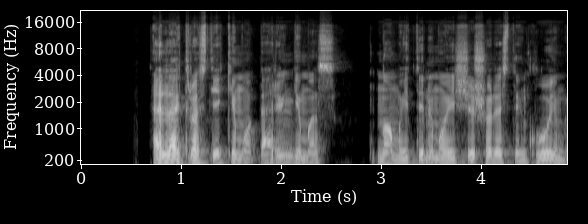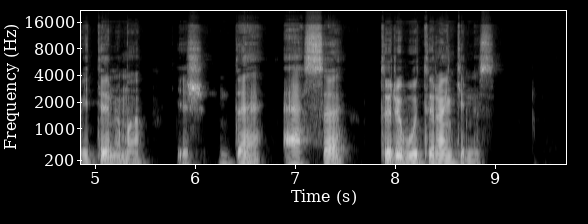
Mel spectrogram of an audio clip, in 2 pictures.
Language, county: Lithuanian, Kaunas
